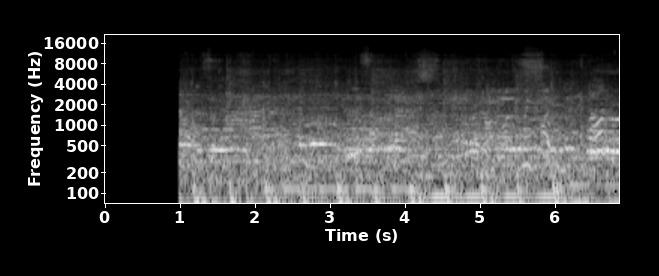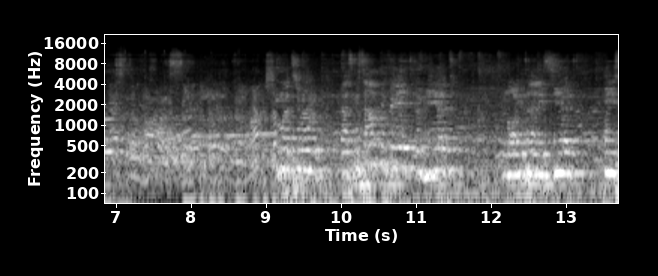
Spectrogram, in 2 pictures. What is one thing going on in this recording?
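A crowd murmurs and chatters outdoors.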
